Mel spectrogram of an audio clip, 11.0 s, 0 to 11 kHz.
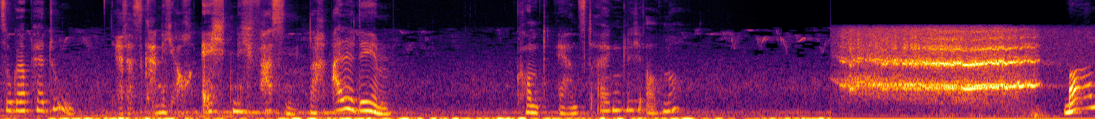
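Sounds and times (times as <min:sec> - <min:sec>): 
speech: 0:00.0 - 0:04.1, 0:05.2 - 0:07.0, 0:10.6 - 0:10.9
faint road noise: 0:00.0 - 0:10.8
car tires screeching as the car skids to a stop: 0:00.7 - 0:05.6, 0:08.3 - 0:10.6.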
